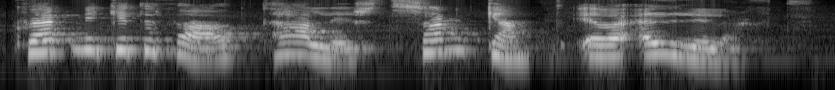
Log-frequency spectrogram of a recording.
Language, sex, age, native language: Icelandic, female, 16, Icelandic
